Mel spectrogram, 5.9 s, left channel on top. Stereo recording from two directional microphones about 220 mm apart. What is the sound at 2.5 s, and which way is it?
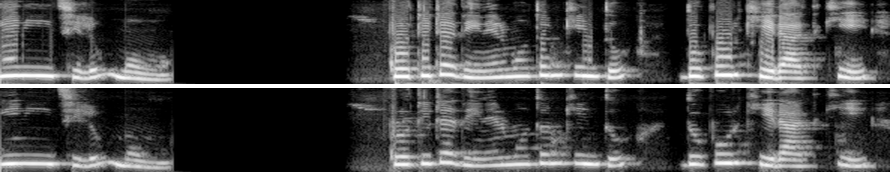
Speech, 25° left (ahead or behind).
